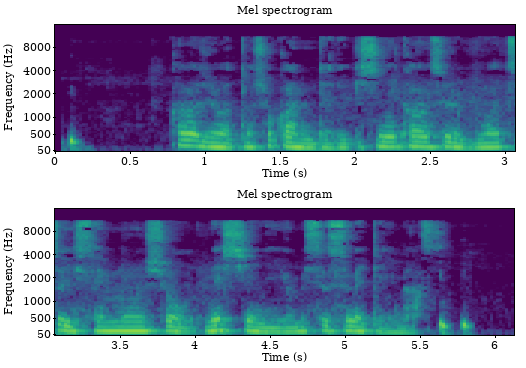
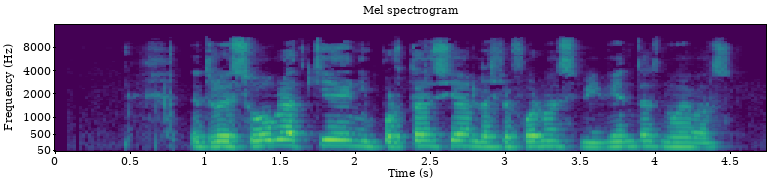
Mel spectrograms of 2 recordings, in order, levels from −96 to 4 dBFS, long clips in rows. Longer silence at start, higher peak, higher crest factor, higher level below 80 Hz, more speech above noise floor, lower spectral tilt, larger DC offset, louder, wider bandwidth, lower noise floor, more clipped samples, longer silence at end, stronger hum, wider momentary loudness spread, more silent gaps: second, 0.1 s vs 0.65 s; about the same, -8 dBFS vs -10 dBFS; about the same, 16 dB vs 18 dB; first, -52 dBFS vs -76 dBFS; first, 47 dB vs 32 dB; about the same, -6 dB/octave vs -5.5 dB/octave; neither; first, -24 LUFS vs -27 LUFS; about the same, 11.5 kHz vs 11.5 kHz; first, -70 dBFS vs -58 dBFS; neither; about the same, 0.3 s vs 0.25 s; neither; about the same, 8 LU vs 8 LU; neither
